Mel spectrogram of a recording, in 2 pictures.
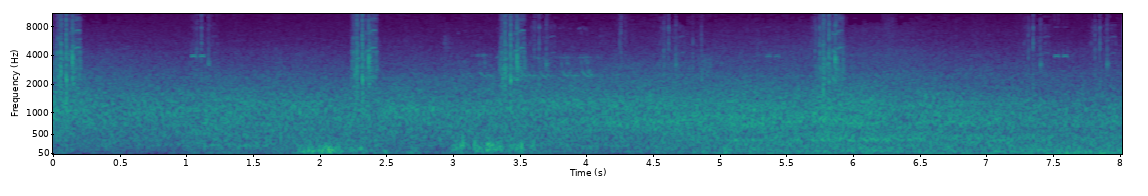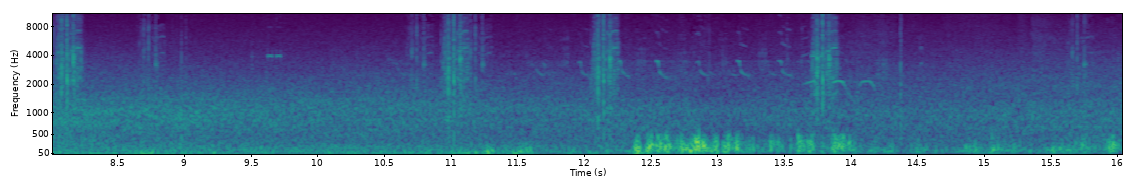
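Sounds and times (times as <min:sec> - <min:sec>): sharp high clicks: 0:00.0 - 0:00.3, 0:01.0 - 0:01.3, 0:02.2 - 0:02.5, 0:03.3 - 0:03.8, 0:04.5 - 0:06.0, 0:07.2 - 0:09.8, 0:10.6 - 0:12.5, 0:13.6 - 0:14.5, 0:15.6 - 0:15.9
train wheels rumbling on track: 0:03.3 - 0:12.5.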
